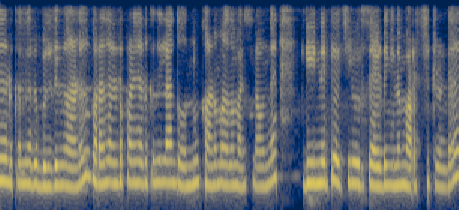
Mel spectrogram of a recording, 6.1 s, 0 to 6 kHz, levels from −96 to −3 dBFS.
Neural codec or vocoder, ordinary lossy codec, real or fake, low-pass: codec, 44.1 kHz, 2.6 kbps, SNAC; none; fake; 5.4 kHz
